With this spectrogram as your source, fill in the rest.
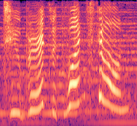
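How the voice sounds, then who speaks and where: A tiny, eager fairy companion from a video game, extremely high and childlike. The delivery is bratty and cute, swinging widely in pitch over loud game music. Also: female voice, big pitch swings, takes it slowly, heavily acted. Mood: smug. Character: Paimon, small childlike female fairy companion, cheeky, eager.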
